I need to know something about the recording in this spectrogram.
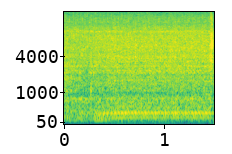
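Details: Vehicle at idle during vacuum-type EGR valve test: engine settles into a steady, even idle with a smooth low hum and no stumble or miss.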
